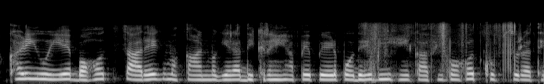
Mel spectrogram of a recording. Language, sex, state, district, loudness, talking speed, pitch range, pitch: Hindi, female, Haryana, Charkhi Dadri, -17 LUFS, 230 wpm, 215-235 Hz, 220 Hz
